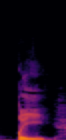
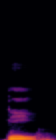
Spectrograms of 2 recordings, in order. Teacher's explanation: Ya, bunyi vokalnya adalah u. Maka huruf qof di sini enggak kita baca qo, enggak kita baca qi, tapi dia mesti dibaca qu ya. Harus dibaca mengikuti harakatnya. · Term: harakat dhammah, harokat dhammah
